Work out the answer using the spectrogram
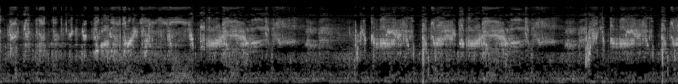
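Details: Clear swiftlet sound: continuous high, buzzy twittering in bursts of about a second, with brief gaps and a faint hiss behind.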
